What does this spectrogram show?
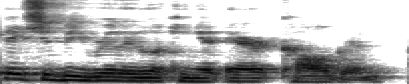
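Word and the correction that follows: Källgren: I'm mispronouncing his last name. – Schalgren. – Thank you. Schalgren.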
